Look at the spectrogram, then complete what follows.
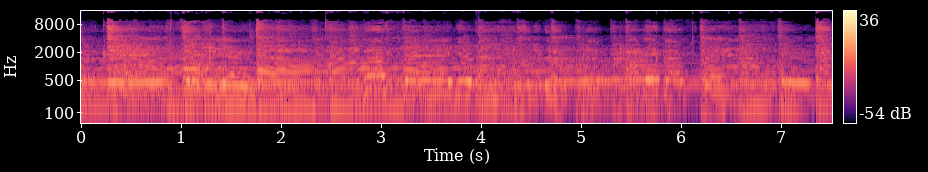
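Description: Music: strummed acoustic guitar with a singing voice carrying the melody.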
